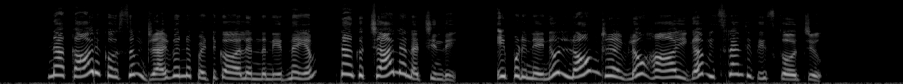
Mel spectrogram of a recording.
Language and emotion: Telugu, happy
